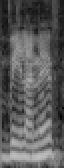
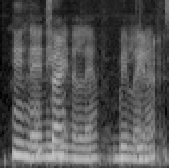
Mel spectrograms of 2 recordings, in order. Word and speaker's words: Villeneuve: Que Villeneuve. – Denis Villeneuve.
